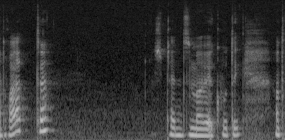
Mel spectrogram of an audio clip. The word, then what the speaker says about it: droite: donc on se rappelle il y a une différence de prononciation en tourner à droite on prononce le T droite et continuer tout droit donc continu tout droit pas de T tourner à droite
